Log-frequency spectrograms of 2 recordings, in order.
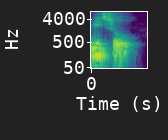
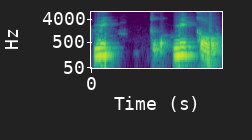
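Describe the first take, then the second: First: The c is pronounced as an s sound. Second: The c is pronounced as a k sound. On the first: The speaker calls it wrong. "bukan Miso" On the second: The speaker calls it right. "C dibaca K, Miko"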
